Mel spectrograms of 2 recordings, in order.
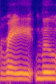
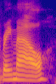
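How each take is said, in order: First: The second syllable rhymes with 'moo'. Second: The second syllable rhymes with 'cow'. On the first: This is how the other person said it. "I'm glad that you said Ray Moo out loud" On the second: This is how the speaker would have guessed it. "I would have said Ray Mao"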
